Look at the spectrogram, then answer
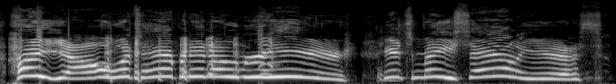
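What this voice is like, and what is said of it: Silly character voice. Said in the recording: “do a silly voice?”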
